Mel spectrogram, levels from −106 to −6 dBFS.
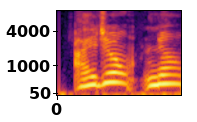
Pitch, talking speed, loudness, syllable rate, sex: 280 Hz, 290 wpm, -15 LUFS, 6.0 syllables/s, female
